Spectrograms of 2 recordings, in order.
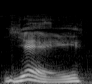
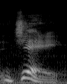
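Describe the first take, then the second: First: The letter starts with a y sound. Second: The letter starts with a dj sound. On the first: The speaker calls it wrong. "the way you pronounce J is not yay" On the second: The speaker calls it right. "this is a J"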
